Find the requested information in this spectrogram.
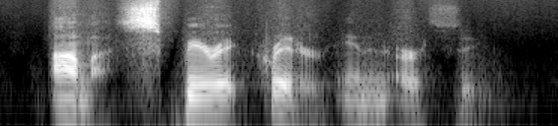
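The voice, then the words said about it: Put-on Texas drawl. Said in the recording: “Good old Texas drawl.”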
